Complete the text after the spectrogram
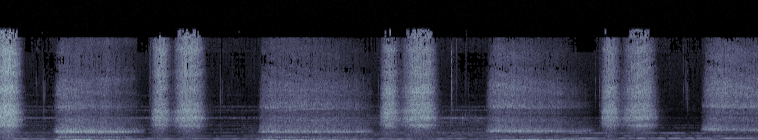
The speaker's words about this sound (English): Two-part inhale.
